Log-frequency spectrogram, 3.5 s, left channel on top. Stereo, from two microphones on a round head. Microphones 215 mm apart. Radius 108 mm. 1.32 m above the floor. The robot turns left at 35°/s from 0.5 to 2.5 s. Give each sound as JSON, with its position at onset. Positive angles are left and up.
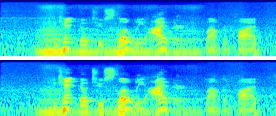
{"t": 0.7, "sound": "a man speaking", "side_deg": -40, "distance_m": 0.7}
